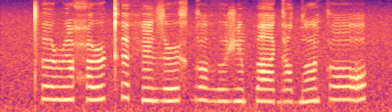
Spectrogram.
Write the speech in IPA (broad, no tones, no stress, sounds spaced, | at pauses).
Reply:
tʰ ɤ ɹ ə̃ ħ ə˞ kʰ ə h ɛ̃ z ə˞ x ɡ ɔ ɦ u ʒ ə̃ p a ɡ ʌ dˤ ũ k ɔ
